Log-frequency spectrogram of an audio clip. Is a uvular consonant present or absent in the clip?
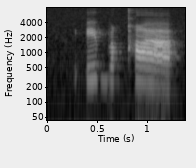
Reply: present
